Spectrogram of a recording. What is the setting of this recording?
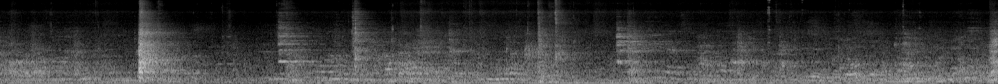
crowded indoor space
